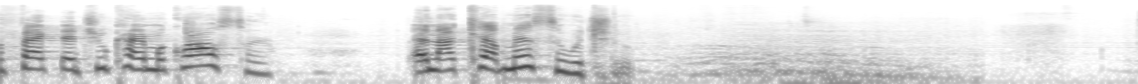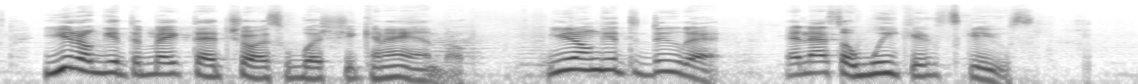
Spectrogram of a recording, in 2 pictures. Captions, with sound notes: the fact that you came across her and I kept messing with you. [audience awes] You don't get to make that choice of what she can handle. You don't get to do that, and that's a weak excuse.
